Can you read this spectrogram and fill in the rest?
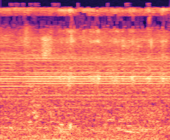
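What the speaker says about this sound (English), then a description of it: "just balding out my client's facial hair with the trimmers" Electric hair trimmers buzz steadily and close up while shaving down a client's facial hair during a low-fade haircut, a continuous unbroken whir for the whole stretch.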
